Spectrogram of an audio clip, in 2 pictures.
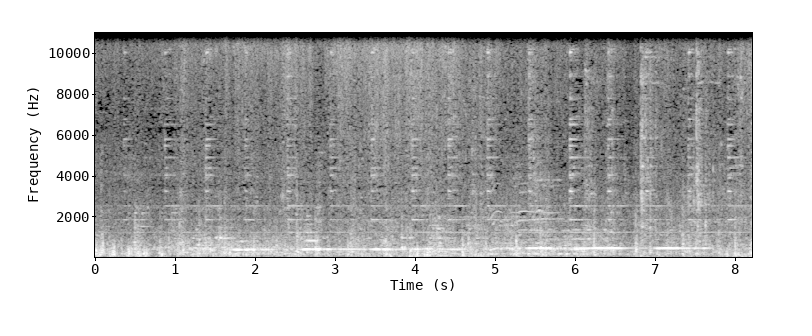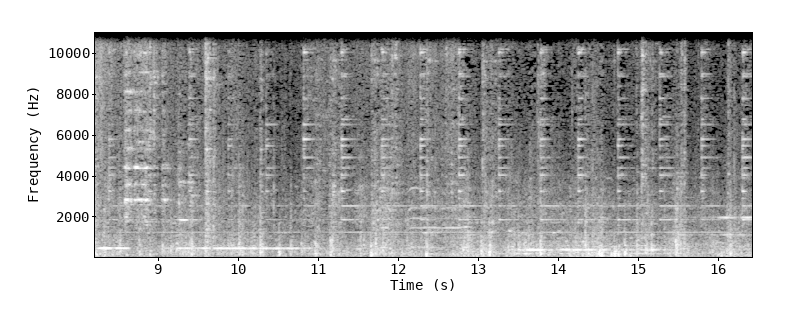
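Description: Vintage passenger coaches of a steam-hauled train rolling past at close range, their wheels clicking over the rail joints. A steady tone comes and goes over the rolling.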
